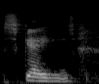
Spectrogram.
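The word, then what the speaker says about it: skein: made these little I'm going to call them skain s k i ns skes that word is I hear used in many pronunciations but um I do believe that it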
